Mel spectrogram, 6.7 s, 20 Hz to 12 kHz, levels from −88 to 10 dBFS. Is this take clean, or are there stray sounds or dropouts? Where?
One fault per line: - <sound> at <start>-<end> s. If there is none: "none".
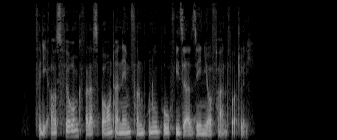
none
